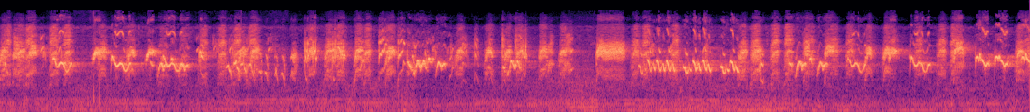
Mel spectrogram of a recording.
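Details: Busy sooty-headed bulbul calling, lure audio for wild bulbuls: a crowded run of chirps and liquid slurred notes from several birds, nearly continuous with a few short breaks.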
